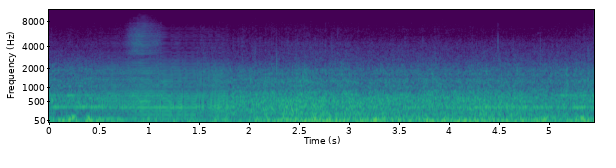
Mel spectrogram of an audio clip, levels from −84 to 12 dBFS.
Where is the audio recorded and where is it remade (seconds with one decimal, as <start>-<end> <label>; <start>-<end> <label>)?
0.0-0.5 recorded; 0.5-1.8 remade; 1.8-5.5 recorded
